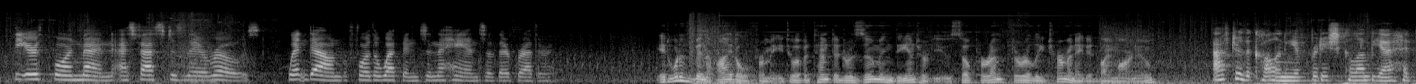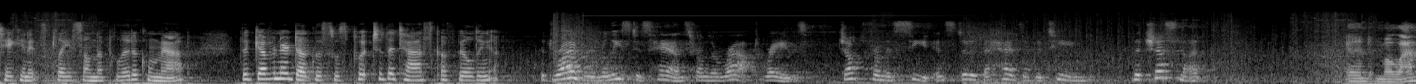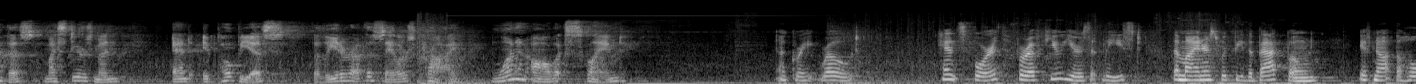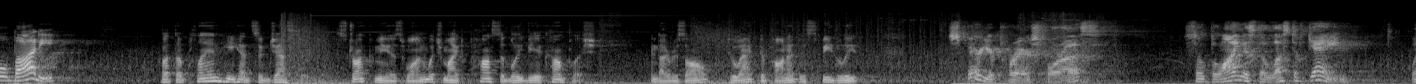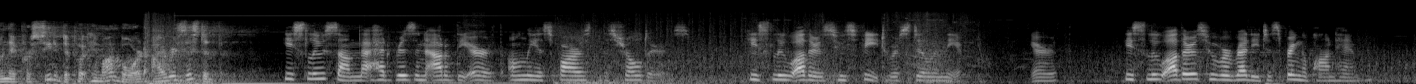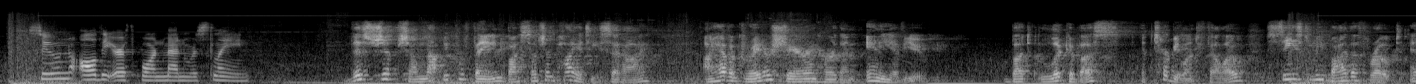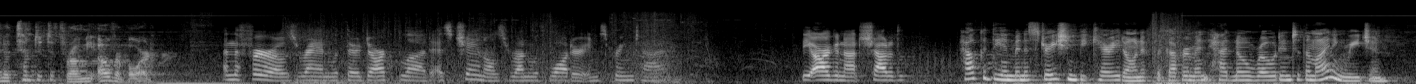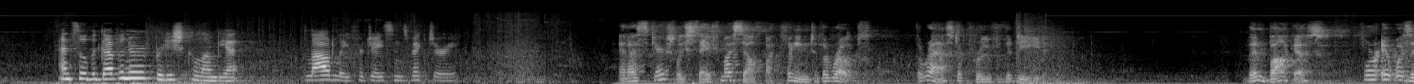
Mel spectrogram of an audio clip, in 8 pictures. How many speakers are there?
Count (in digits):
5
